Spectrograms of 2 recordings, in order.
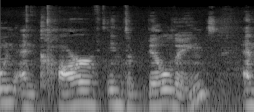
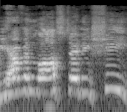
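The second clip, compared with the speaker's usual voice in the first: shrill, full-throated, very loud, high shout; 11 semitones higher, 14 dB louder than usual. A man answers the players' call about lost sheep, shouting back. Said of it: "He shouts back in an equal tone".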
